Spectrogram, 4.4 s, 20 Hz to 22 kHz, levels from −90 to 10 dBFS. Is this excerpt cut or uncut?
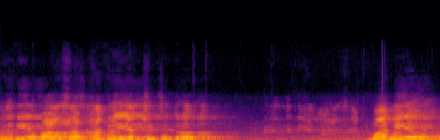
uncut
